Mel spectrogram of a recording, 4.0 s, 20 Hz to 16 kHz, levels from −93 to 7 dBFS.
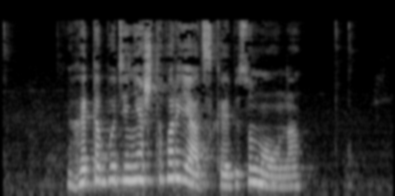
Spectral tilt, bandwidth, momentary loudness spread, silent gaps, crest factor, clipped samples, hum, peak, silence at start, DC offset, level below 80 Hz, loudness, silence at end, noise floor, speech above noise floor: -3.5 dB/octave; 11.5 kHz; 13 LU; none; 20 dB; under 0.1%; none; -8 dBFS; 0.7 s; under 0.1%; -64 dBFS; -25 LUFS; 0.95 s; -62 dBFS; 37 dB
